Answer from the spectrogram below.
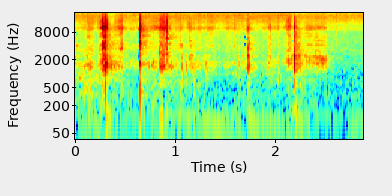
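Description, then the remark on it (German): A small seed bomb package of wildflower seeds in soil and clay being opened: a handful of sharp, crisp clicks and crinkles of paper or cardboard, spaced irregularly over a few seconds with quiet between them and no talking. “Muss mal aufmachen.”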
